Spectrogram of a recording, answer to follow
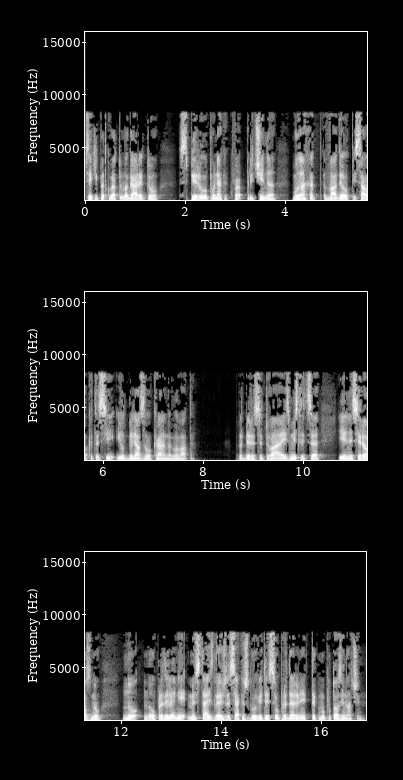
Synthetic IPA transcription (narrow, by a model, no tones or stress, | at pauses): fsɛkipət̪koɡat̪omɐɡaɾɛt̪o | spiɾəlˠoponʲakəkvəpɾit͡ʃinə | monaxət̪vad̪ɛlˠpisalˠkət̪əsiʔiod̪̚bɛlʲazəlˠkɾajənɐɡlˠɐva̰t̪ə̥ | ɾɐ̰zbiɾəsɛt̪ovaɛizmislit̪sə | iɛnɛsɛɾʲɔzno | nonɐopɾɛd̪ɛlɛnimɛst̪aizɡlɛʒd̪əfsʲjakəʃɡlˠɐvit̪ɛsəopɾɛd̪ɛlɛnit̪ɤkmopot̪ɔzinat͡ʃḭn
